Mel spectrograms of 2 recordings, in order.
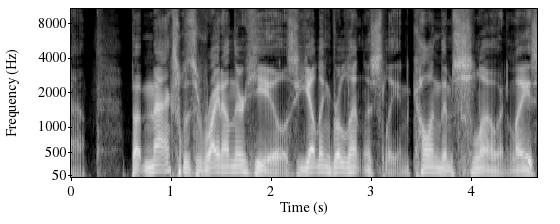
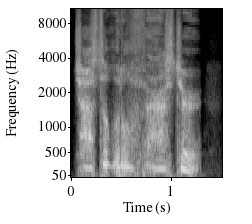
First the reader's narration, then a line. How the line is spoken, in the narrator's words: Alexandra gritted her teeth and whispered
